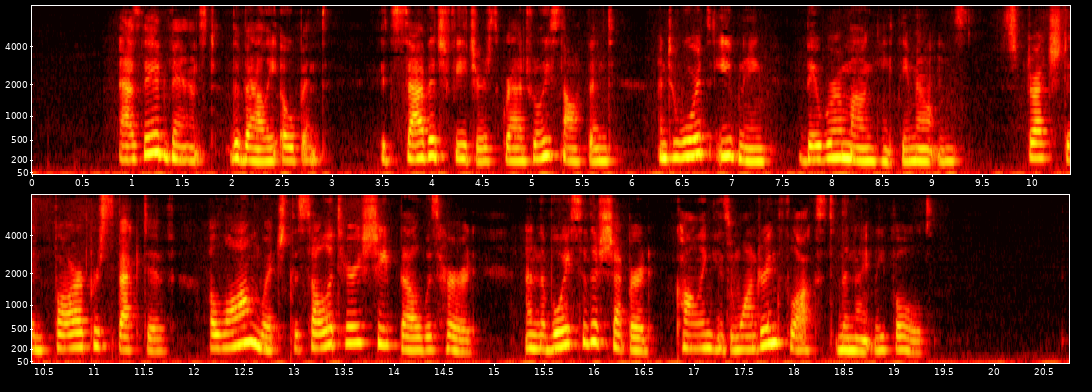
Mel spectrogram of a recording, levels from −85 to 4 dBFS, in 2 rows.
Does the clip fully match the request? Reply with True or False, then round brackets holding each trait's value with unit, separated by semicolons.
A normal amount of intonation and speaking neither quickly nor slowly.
False (3.9 semitones; 130 wpm)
